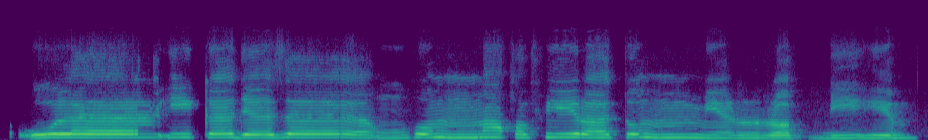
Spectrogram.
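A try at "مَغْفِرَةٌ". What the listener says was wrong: Huruf lainnya jangan mag tapi maghfiratum. Dia harus mengalir. like mau tanpa aliran nafas, suaranya mengalir dan tebal. Maghfiratum mir rabbihim.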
